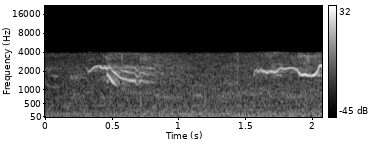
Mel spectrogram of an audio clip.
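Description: High-pitched animal calls: one falls in pitch about half a second in, and a wavering call starts near the end, over a faint steady background.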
